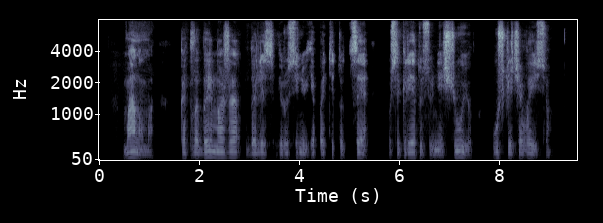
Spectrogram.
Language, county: Lithuanian, Vilnius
